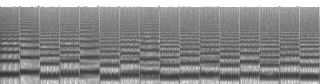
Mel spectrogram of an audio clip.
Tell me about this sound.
loopable, good for dj or club projects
